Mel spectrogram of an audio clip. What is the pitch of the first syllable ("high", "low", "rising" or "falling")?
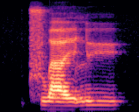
high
